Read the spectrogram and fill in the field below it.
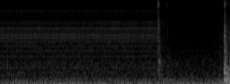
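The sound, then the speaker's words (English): A flat's door entry buzzer drones with a steady electric hum for over a second, then two sharp clicks as the lock releases to let a visitor in, the second one louder. “I'll buzz you in.”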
